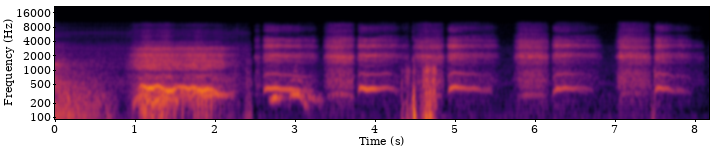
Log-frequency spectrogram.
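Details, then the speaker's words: Repeated harsh, high-pitched, tonal crowing gasps: inspiratory stridor from vocal cord dysfunction (paradoxical vocal cord movement), the vocal cords closing during attempted breathing, as in laryngeal spasm. "Laryngeal spasm is the most severe type of vocal cord dysfunction when the vocal cords come together completely preventing a person from taking a breath at all a High-pitched sound results known as Stridor"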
